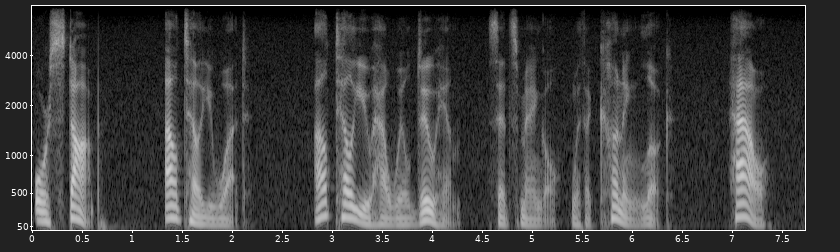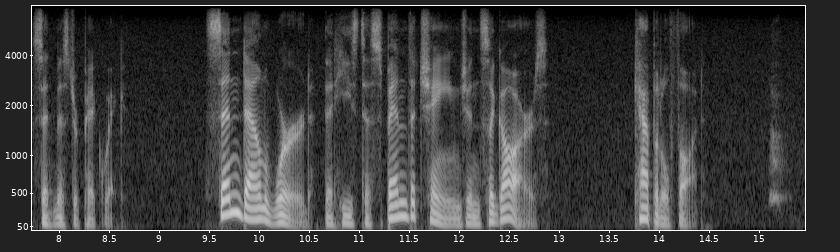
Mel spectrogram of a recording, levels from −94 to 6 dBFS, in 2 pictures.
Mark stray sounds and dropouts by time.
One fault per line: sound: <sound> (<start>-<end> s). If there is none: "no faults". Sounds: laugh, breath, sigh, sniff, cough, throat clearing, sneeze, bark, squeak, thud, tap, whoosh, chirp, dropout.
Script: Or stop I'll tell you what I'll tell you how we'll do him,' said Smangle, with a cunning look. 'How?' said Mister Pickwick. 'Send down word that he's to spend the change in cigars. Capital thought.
sound: bark (15.1-15.4 s)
